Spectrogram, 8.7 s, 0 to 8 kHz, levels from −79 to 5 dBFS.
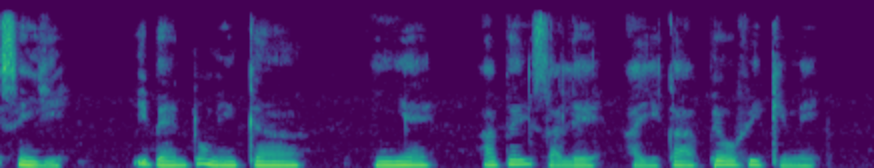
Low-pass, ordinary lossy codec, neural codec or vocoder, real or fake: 7.2 kHz; AAC, 48 kbps; none; real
